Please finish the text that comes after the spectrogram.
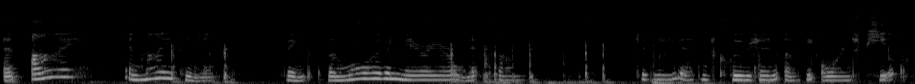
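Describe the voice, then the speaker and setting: A woman hosting a soft-spoken ASMR tutorial roleplay, chatting casually in a hushed voice that drifts in and out of whispers. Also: mid-range voice, takes it slowly, a little hiss or hum. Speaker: ASMR creator and host.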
